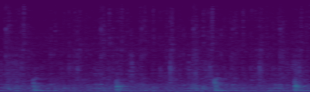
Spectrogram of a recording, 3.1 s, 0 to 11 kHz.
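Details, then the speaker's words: 1959 Brother Flairmatic sewing machine, oiled, on a treadle: soft quiet clicks repeating slowly per stitch, mostly feed dog noise plus treadle, no grinding; normal running. "majority of the noise that you can hear is actually feed dogs. I've oiled this and everything else, and you can probably hear the treadle going."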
